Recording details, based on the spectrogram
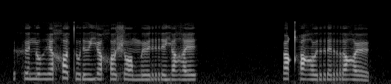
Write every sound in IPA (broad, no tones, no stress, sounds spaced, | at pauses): x ø n o ɦ ɪ χ ɔ t u ɾ ɨ j ø χ o ʃ ɔ m ø r ɪ j ə ʁ ɪ | u qʰ ɔ ʁ u r ə r ɔ ʁ ø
